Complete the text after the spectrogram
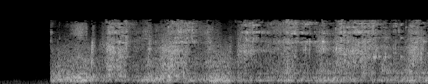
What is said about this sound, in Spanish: Lo que escuchan son partes de una de las ventanas de más de 200 viviendas que resultaron afectadas por el atentado terrorista ocurrido en las últimas horas en la Escuela General Santander.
